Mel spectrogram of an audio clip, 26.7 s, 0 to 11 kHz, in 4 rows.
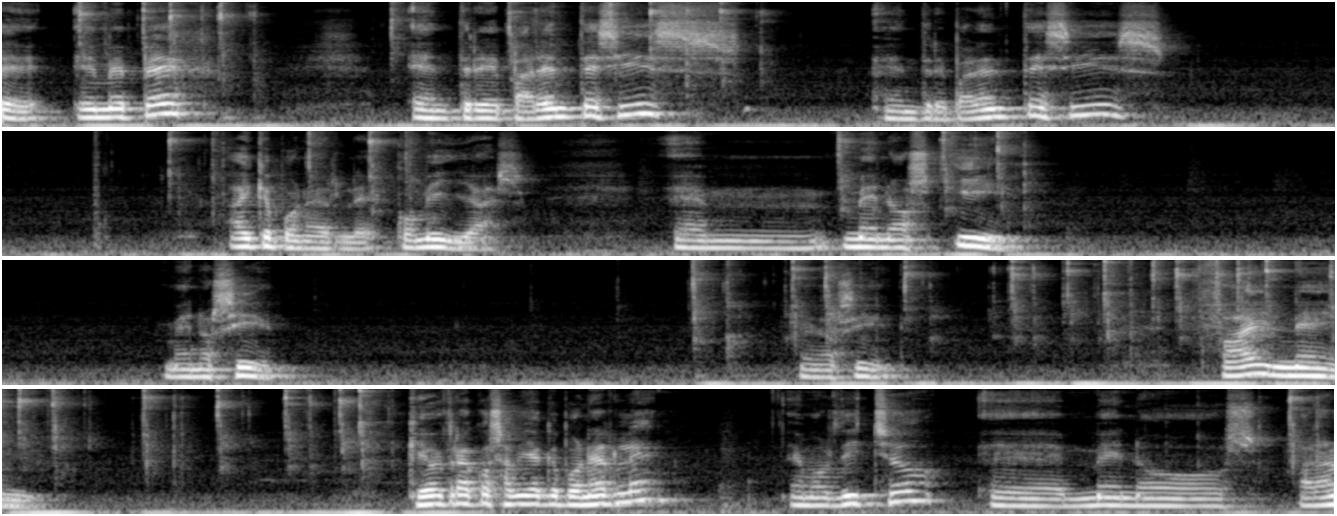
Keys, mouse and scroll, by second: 0.0-1.0 typing, 3.0-4.1 typing, 7.4 super+1, 8.5 shift+', 11.1-11.8 typing, 16.7-22.2 typing, 17.2 Escape, 26.3 Escape.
